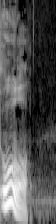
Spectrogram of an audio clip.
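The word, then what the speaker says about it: Úll: Our second sponsor today, this week, both are true, today and this week, is Ool, a conference. That's spelled U-L-L, but the U has a little accent thing over it.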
